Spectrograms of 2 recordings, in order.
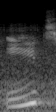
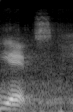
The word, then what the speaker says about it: Yeats: you must remember that the pronunciation is not eats but it is william butler yes he is popularly known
